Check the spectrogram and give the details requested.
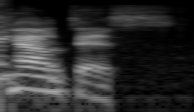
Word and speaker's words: Viscountess: Viscountess. What is it? The S is silent.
